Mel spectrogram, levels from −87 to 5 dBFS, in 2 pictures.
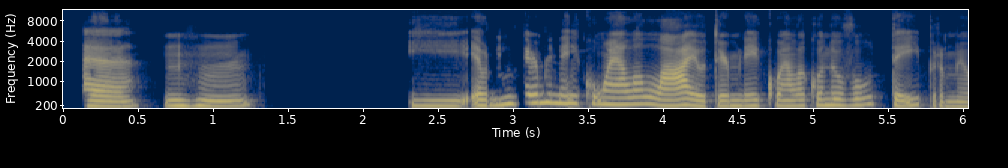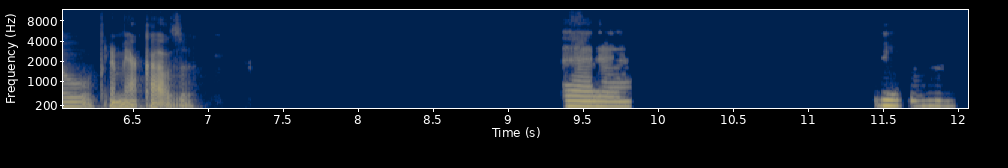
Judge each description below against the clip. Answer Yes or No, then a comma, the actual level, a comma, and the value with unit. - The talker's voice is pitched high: No, medium, 180 Hz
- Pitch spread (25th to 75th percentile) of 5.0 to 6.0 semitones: No, average, 2.9 semitones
